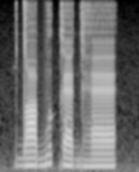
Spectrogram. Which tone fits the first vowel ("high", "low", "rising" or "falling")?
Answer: low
